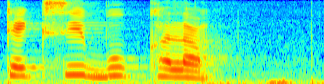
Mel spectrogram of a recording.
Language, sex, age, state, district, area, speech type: Bodo, female, 18-30, Assam, Kokrajhar, rural, read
